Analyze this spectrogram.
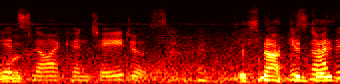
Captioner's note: laughing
